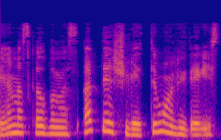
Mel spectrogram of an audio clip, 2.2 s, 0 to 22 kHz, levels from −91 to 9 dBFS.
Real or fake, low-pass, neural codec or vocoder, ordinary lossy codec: fake; 14.4 kHz; codec, 44.1 kHz, 2.6 kbps, DAC; MP3, 48 kbps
